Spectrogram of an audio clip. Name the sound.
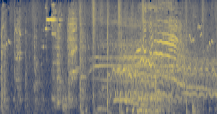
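horses neighing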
